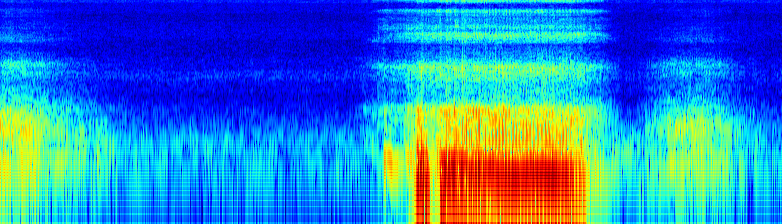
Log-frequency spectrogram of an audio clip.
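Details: Cartoon sound, not real: one loud, low, rattling snore lasting about two seconds, from a character napping, between quieter stretches.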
